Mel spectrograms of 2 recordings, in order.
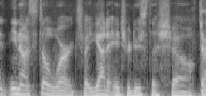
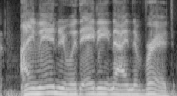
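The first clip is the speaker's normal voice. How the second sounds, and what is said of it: Exaggerated imitation of another's voice. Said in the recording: “Do I sound like that ... Then why did you imitate me like that? ... That was an exaggerated impersonation.”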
